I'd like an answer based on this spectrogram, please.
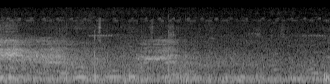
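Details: Tennessee Walking Horses unloaded at the Free Rein Stables annual trail ride, Tom, Oklahoma; a short high whinny opens the moment, then fades under steady human chatter and clip-clopping hooves.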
